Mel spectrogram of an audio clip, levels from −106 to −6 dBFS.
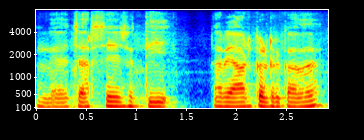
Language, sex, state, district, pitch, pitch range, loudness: Tamil, male, Tamil Nadu, Kanyakumari, 135 Hz, 130-140 Hz, -20 LUFS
